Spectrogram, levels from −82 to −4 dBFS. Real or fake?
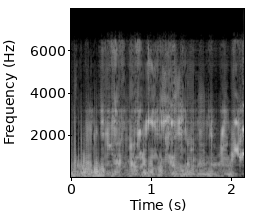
fake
